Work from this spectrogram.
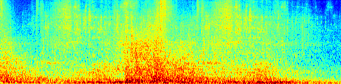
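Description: A fiery whooshing blast from the Incendio spell in Hogwarts Legacy roars loud and close, swelling to a peak midway and then fading into a sustained rumbling rush.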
